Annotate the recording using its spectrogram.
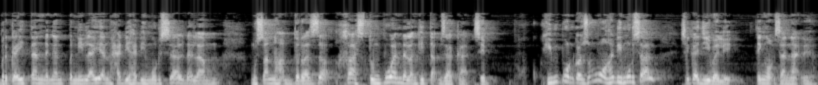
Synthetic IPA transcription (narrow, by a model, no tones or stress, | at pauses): bərkait̪andəŋanpənilajanhadɪɦadɪmursa̰ldalamːusanaɦab̚dəraza̰ʔxast̪umpuandalamkit̪ap̚zaka̰t̪̚sajəhimpʊnkans̬əmuaɦadɪsmursalsajkad͡ʒibalɪ̰ʔt̪eŋɔʔsana̰ʔdə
